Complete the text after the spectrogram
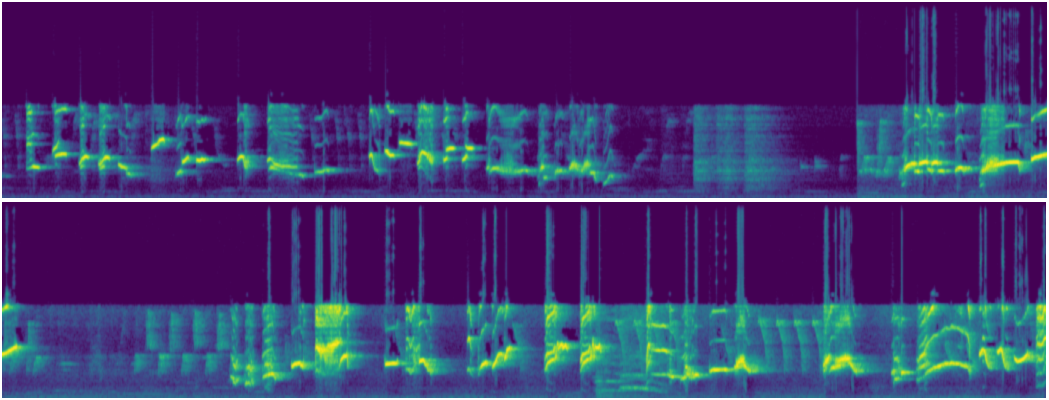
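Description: A caged bird sings loud, varied whistling phrases close by, with short pauses.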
